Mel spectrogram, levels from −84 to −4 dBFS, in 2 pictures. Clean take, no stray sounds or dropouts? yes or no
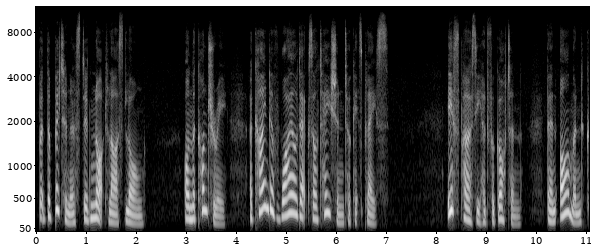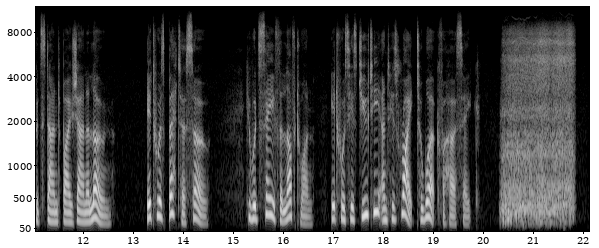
no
